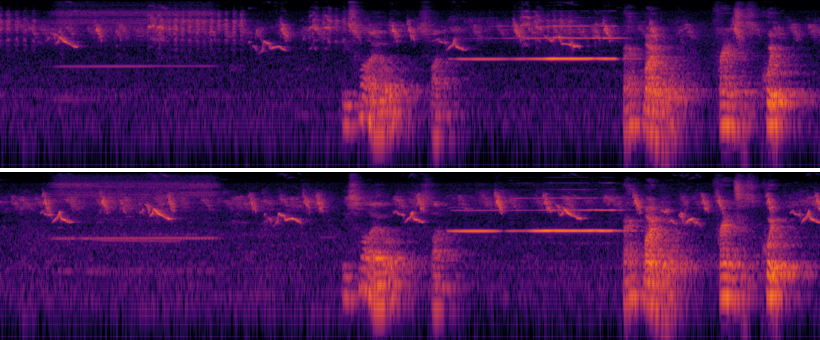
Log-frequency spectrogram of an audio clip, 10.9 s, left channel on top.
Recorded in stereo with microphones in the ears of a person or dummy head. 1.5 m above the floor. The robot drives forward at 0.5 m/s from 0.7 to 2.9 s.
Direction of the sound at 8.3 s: 5° right (ahead or behind).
